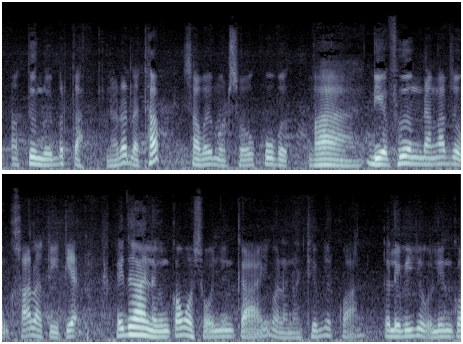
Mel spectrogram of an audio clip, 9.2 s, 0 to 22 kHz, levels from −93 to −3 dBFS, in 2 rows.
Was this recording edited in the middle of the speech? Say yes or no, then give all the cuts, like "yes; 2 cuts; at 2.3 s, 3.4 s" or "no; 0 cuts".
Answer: no; 0 cuts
